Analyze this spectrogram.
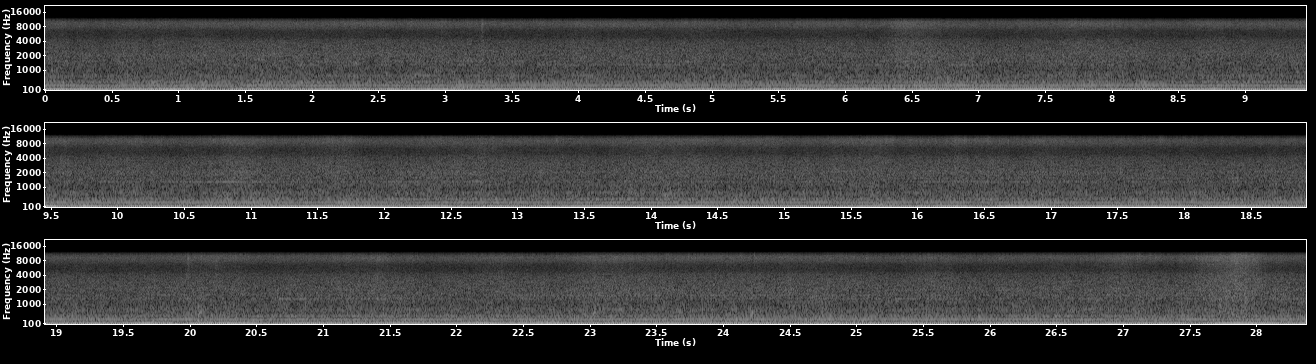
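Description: Small waves lap and splash gently close by.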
